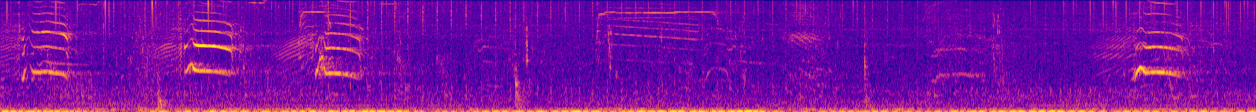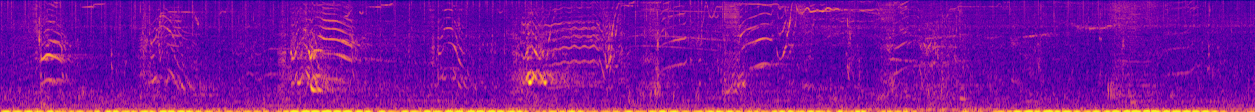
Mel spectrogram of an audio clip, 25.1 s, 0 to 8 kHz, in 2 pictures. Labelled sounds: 0.2	0.8	killer whale, southern Alaska resident, 0.69 to 8.0 kHz
1.8	2.4	killer whale, southern Alaska resident, 0.69 to 8.0 kHz
2.8	3.7	killer whale, southern Alaska resident, 0.60 to 8.0 kHz
4.6	5.2	killer whale, southern Alaska resident, 1.2 to 4.3 kHz
5.9	7.3	killer whale, southern Alaska resident, 0.92 to 8.0 kHz
9.3	10.0	killer whale, southern Alaska resident, 0.60 to 8.0 kHz
11.3	11.9	killer whale, southern Alaska resident, 0.64 to 8.0 kHz
12.9	13.6	killer whale, southern Alaska resident, 0.41 to 8.0 kHz
13.9	14.7	killer whale, southern Alaska resident, 0.46 to 6.0 kHz
15.3	16.2	killer whale, southern Alaska resident, 0.37 to 8.0 kHz
16.8	17.4	killer whale, southern Alaska resident, 0.37 to 6.4 kHz
17.7	18.6	killer whale, southern Alaska resident, 0.39 to 7.0 kHz
18.9	20.4	killer whale, southern Alaska resident, 0.23 to 8.0 kHz
21.2	22.4	killer whale, southern Alaska resident, 0.32 to 8.0 kHz
23.6	24.6	killer whale, southern Alaska resident, 0.32 to 8.0 kHz

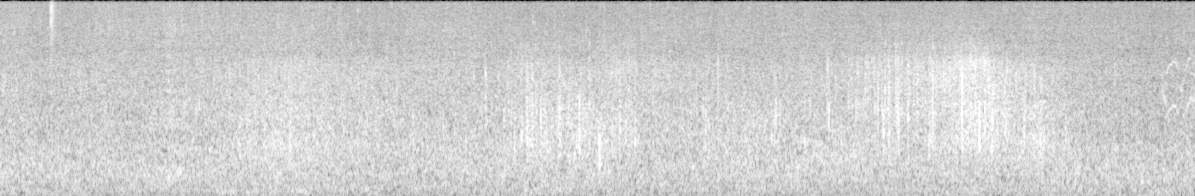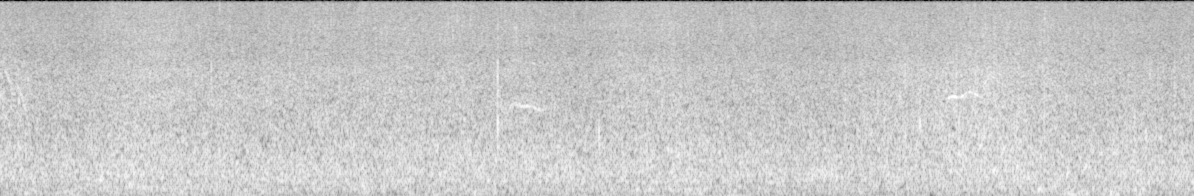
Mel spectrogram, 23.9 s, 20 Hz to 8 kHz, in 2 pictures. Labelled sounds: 11.5	12.3	killer whale, offshore, 0.98 to 3.6 kHz
16.8	17.5	killer whale, offshore, 0.89 to 3.4 kHz
21.3	22.0	killer whale, offshore, 1.5 to 2.7 kHz

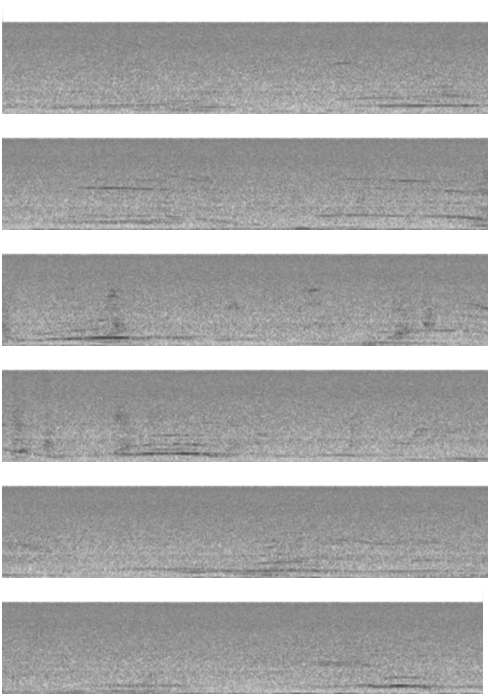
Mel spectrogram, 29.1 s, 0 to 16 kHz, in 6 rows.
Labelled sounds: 5.6	6.4	humpback whale, 1.4 to 1.6 kHz
8.7	9.5	humpback whale, 1.2 to 2.0 kHz
14.3	14.6	humpback whale, 1.2 to 1.5 kHz
16.1	16.4	humpback whale, 0.83 to 0.93 kHz

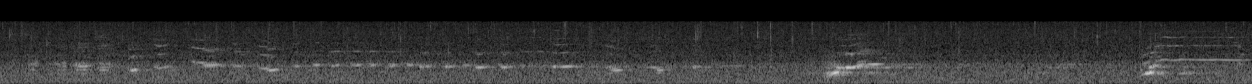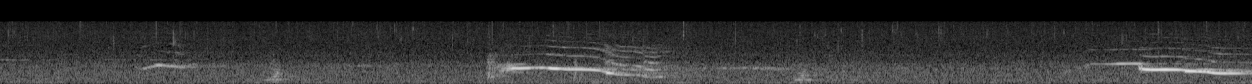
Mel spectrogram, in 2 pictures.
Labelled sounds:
1.9	2.3	humpback whale, 0.81 to 2.2 kHz
5.5	5.8	humpback whale, 0.78 to 0.91 kHz
8.3	8.9	humpback whale, 0.78 to 1.7 kHz
11.5	12.4	humpback whale, 0.94 to 3.7 kHz
13.9	14.5	humpback whale, 0.78 to 1.0 kHz
17.4	19.1	humpback whale, 0.78 to 3.1 kHz
23.4	25.0	humpback whale, 0.78 to 2.4 kHz

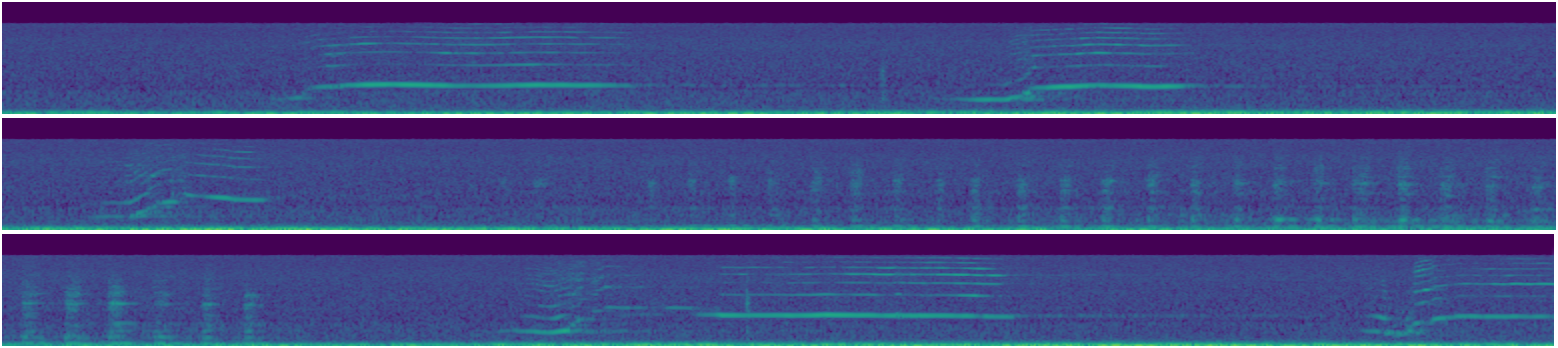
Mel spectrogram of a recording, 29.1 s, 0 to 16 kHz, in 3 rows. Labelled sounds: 1.9	3.7	humpback whale, 0.80 to 7.9 kHz
4.1	4.5	humpback whale, 6.6 to 6.8 kHz
6.2	7.4	humpback whale, 0.80 to 7.6 kHz
10.3	11.4	humpback whale, 0.86 to 5.8 kHz
22.7	25.7	humpback whale, 0.86 to 8.0 kHz
28.0	29.1	humpback whale, 0.80 to 6.9 kHz

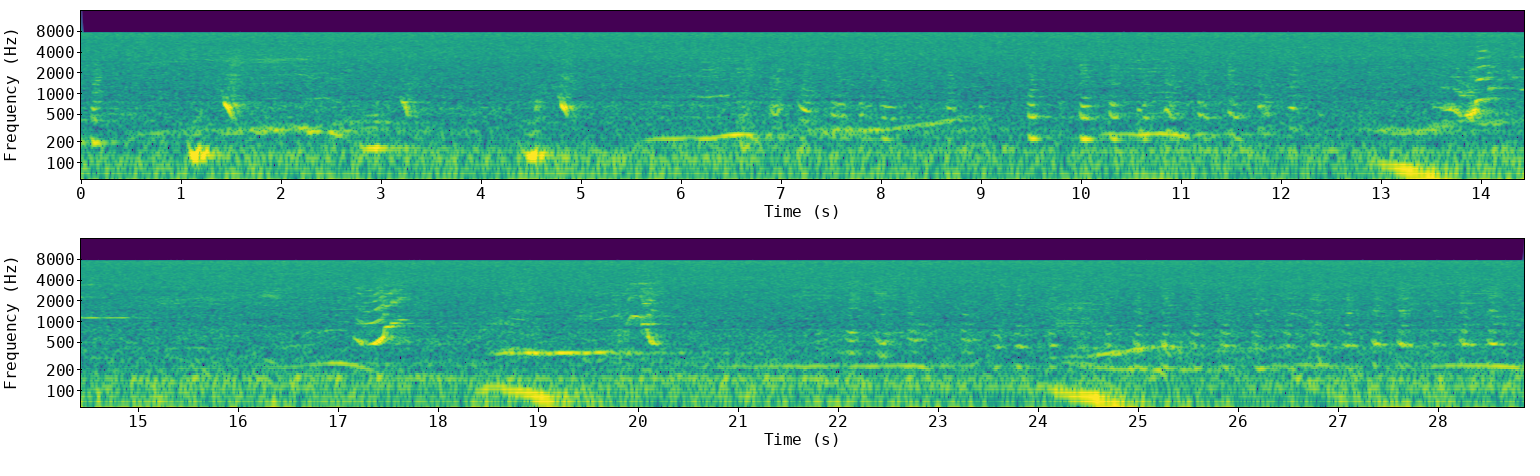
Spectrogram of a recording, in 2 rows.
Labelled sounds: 6.2	6.5	humpback whale, 0.83 to 1.0 kHz
13.6	14.9	humpback whale, 0.80 to 1.3 kHz
17.2	17.8	humpback whale, 0.80 to 2.7 kHz
19.9	20.2	humpback whale, 3.5 to 3.7 kHz
28.1	28.4	humpback whale, 1.7 to 1.9 kHz

